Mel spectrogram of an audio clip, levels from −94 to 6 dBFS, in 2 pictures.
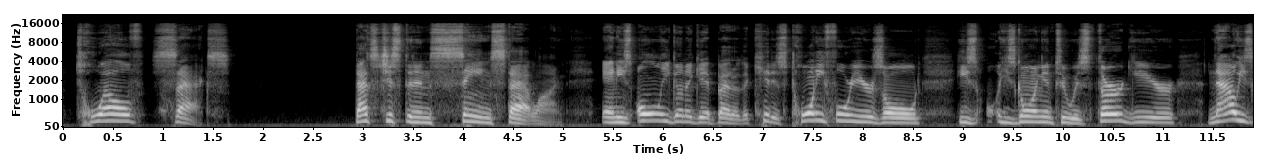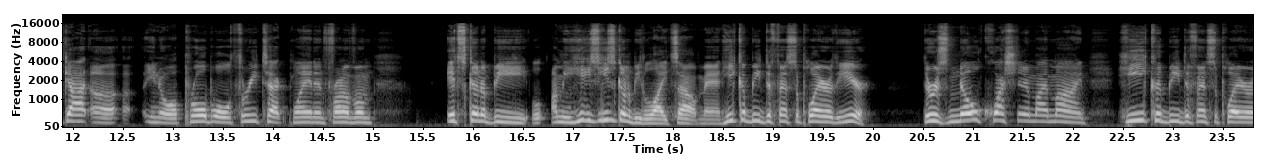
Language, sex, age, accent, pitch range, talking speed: English, male, 30-49, American, 165-210 Hz, 195 wpm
